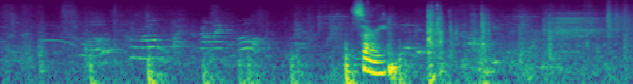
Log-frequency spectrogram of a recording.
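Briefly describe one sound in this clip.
Footsteps pass by on a wooden floor.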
